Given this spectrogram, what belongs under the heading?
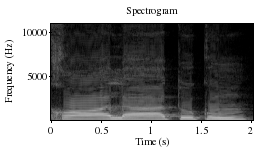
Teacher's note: खा पर खड़ा ज़बर है, लाम पर खड़ा ज़बर है, ये दोनों को खींचेंगे एक अलिफ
